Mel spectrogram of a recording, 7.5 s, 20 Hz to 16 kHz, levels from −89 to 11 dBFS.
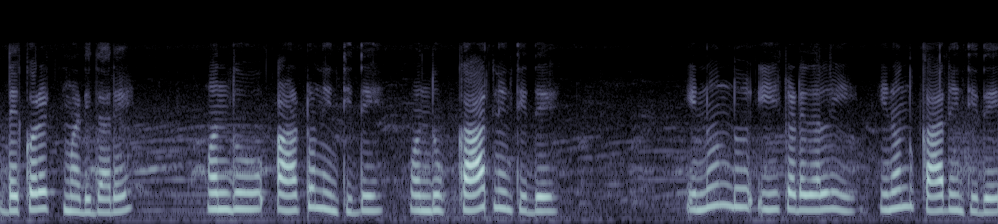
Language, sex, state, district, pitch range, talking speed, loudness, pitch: Kannada, male, Karnataka, Dharwad, 240-270 Hz, 110 wpm, -19 LUFS, 255 Hz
